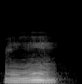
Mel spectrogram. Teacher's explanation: The combination is starting with udatta and ending with anudatta in the same matra kala. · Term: swarita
